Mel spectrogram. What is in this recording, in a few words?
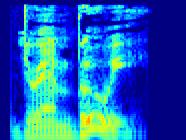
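"drambuie", British English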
